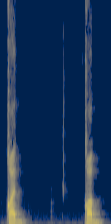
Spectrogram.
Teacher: when applying قَلْقَلَة properly, it would be possible to easily distinguish the د from the ب. And without it, these 2 sounds would be very similar. · Term: Qalqalah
